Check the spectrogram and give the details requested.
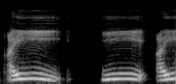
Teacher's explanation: ஐ அப்படின்ற எழுத்துக்கு ஈ இனம் இதுதான் கொஞ்சம் வித்தியாசமா இருக்கும் ஐ ஈ ஐ ன்னு சொல்லும்போது முடிக்கும் போது என்ன சவுண்ட் வருதுன்னா ஈ அப்படின்ற சவுண்ட் வருதா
